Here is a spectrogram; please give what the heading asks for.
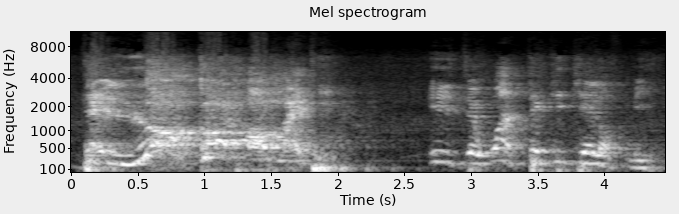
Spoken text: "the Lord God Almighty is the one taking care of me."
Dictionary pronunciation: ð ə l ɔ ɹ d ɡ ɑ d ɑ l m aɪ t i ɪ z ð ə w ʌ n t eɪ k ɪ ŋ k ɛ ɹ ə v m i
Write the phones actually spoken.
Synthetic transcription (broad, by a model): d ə l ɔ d ɡ ɑ d ɑ l m aɪ t i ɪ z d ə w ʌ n t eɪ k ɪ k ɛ l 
